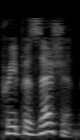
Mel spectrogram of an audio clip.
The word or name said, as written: prepossession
